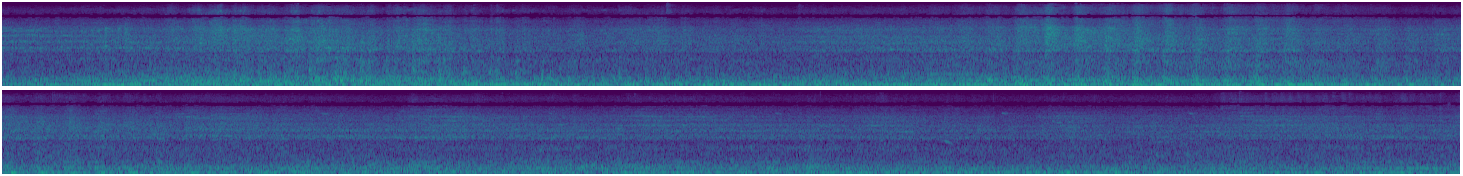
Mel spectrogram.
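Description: Train cars rolling past: a steady, continuous rumble of steel wheels on rail, with rhythmic clickety-clack from the wheels.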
